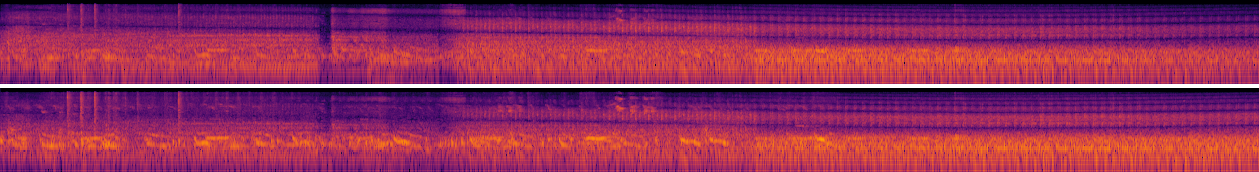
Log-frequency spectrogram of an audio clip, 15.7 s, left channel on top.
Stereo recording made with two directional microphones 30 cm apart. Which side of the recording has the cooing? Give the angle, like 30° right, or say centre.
50° right.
